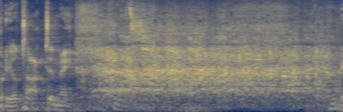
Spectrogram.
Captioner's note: audience laughing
